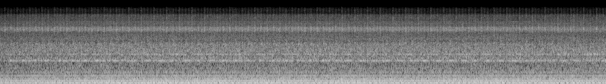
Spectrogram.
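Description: A classic VAZ (Lada) four-cylinder engine idling steadily while the electric radiator cooling fan runs, switched on by a newly fitted fan thermoswitch. The sound stays even throughout.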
